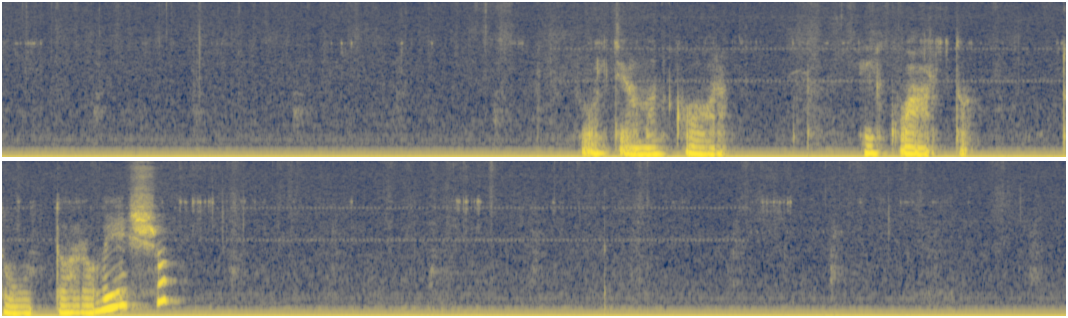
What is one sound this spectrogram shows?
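Metal knitting needles click softly against each other.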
